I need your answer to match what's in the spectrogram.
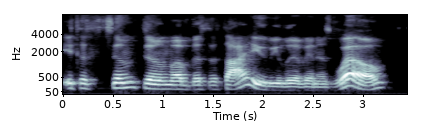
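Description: A man's voice: medium pitch, very animated, moderate pace, darkish tone. A man co-hosting a reality TV podcast, talking in an emphatic, joking way. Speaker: podcast co-host. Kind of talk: casual podcast chat.

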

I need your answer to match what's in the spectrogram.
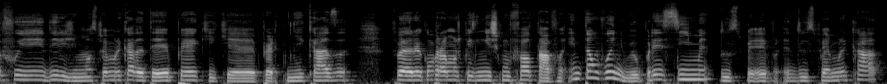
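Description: A young adult woman with a European Portuguese accent hosts a podcast, telling anecdotes animatedly in a casual chat. Her voice is mid-range, and she laughs often and acts out voices.

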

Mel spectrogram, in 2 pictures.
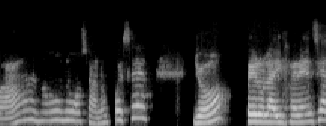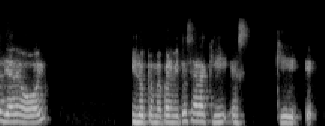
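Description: A woman's voice: medium pitch, darkish tone, slightly rough, muffled recording. A woman in casual conversation, hesitant, with many fillers and restarts.

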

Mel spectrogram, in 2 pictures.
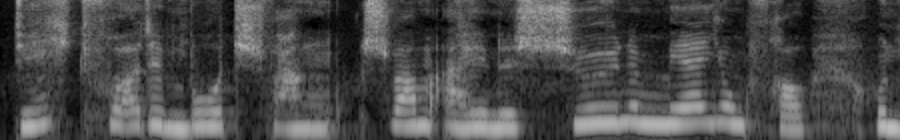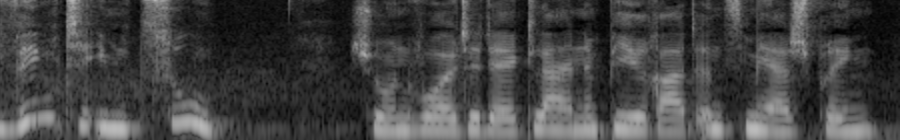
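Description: A woman reading a children's adventure story aloud in a gentle storytelling manner. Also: on the high side.

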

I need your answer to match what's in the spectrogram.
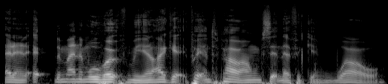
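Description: A man's voice: on the low side, rapid-fire, a little mellow, clean tone. A man with a London roadman accent and slang, bantering casually with friends on a podcast. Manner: London roadman slang, speaking in 'bro' and 'fam'.

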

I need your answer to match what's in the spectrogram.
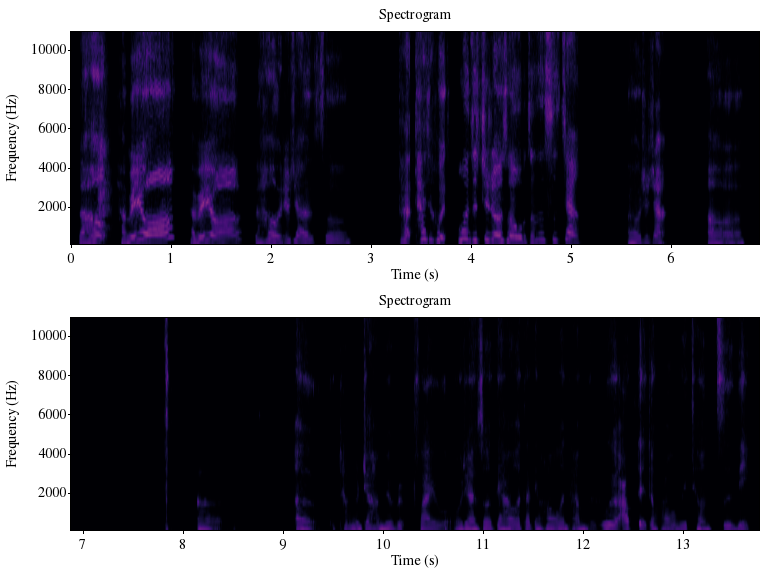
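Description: Venting young woman, high and dry. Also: quick pace, no room sound. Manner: venting, animated, mixes in English words. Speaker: podcast co-host, lawyer. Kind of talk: casual chat.

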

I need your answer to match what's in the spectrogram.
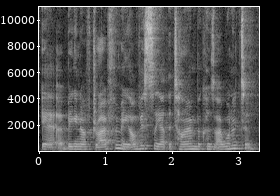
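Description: This interview guest is a Brisbane woman in her twenties whose mid-range voice is steady, darkish, and fast, with a Queensland Australian accent. She recounts her personal story in a casual, slightly hesitant way. Background noise is audible and the room echoes.

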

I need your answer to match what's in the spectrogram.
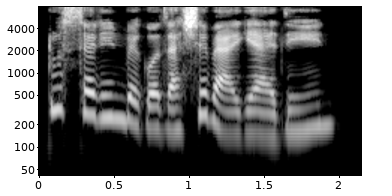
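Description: A woman voicing an earnest, lively young woman who speaks in an eager, somewhat hesitant way. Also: on the low side, dry recording, studio quality.

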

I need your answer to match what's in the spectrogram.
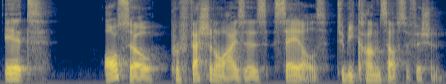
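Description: A man co-hosting a live sales workshop, talking casually and enthusiastically, often chiming in with quick affirmations. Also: fairly low pitch, lively intonation. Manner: enthusiastic, frequent affirming interjections. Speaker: workshop co-host. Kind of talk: casual live webinar talk. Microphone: close to the mic.

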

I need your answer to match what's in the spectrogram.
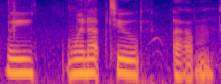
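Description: A woman's voice: medium pitch, level tone, slow pace, warm tone. A woman talking casually to a vlog audience in a reflective, hesitant way. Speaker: family camping vlogger.

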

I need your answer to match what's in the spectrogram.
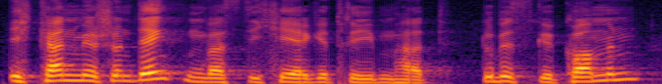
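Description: A preacher reading a scolding elder brother. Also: male voice, fairly high pitch, animated, brisk, a little mellow, lightly acted. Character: angry elder brother soldier.

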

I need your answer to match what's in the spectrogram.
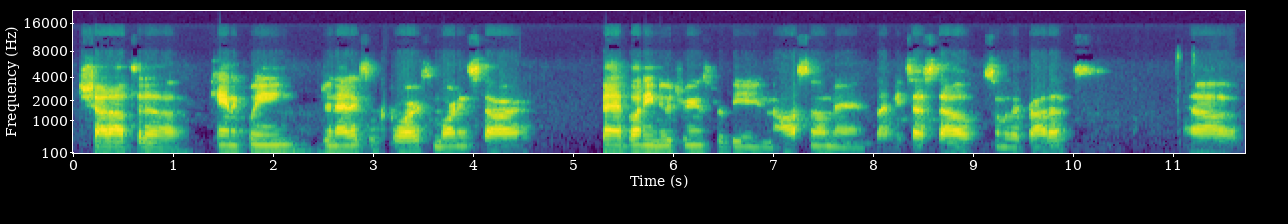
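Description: A man chatting casually as a panel member on a livestream. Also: medium pitch. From Michigan. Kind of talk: casual chat. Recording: slightly muffled livestream audio.

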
